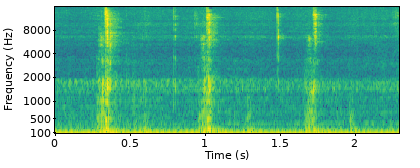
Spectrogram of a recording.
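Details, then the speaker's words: Hyundai with electric power steering: sharp metallic knocks from the steering column over a low hum as the wheel moves, caused by a worn coupling in the electronic power steering unit. "okay hyundai steering wheel noise and play this is a knock in the steering shaft or steering column and you can hear it knocking away there"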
